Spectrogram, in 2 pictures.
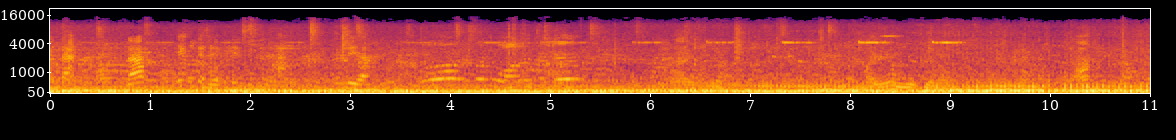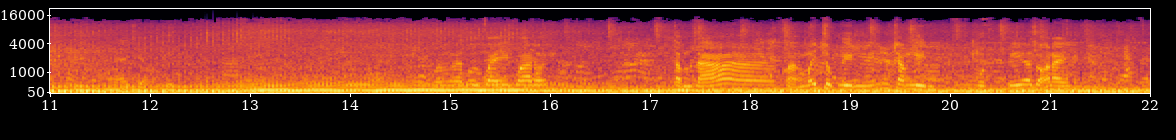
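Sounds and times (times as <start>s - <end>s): faint chatter: 0.0s - 22.0s
short high beeps: 4.3s - 9.3s.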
